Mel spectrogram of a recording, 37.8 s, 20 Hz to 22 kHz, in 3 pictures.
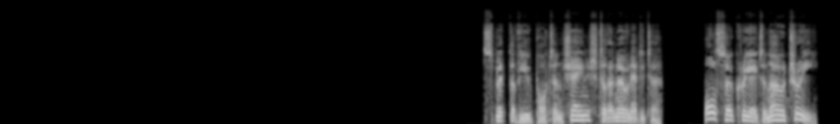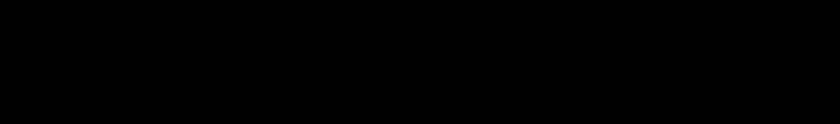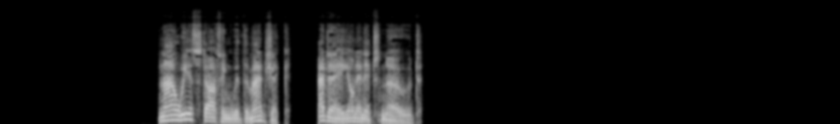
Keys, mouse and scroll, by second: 3.9-21.1 drag, 21.1 t, 24.6-37.8 drag.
